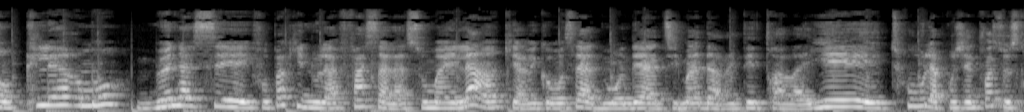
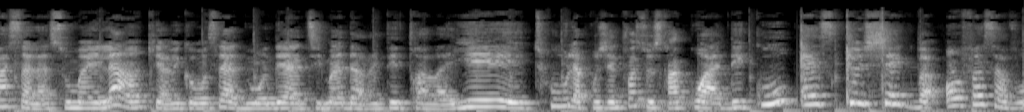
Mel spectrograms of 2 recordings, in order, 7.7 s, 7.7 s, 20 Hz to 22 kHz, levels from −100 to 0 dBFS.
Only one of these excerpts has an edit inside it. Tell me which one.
second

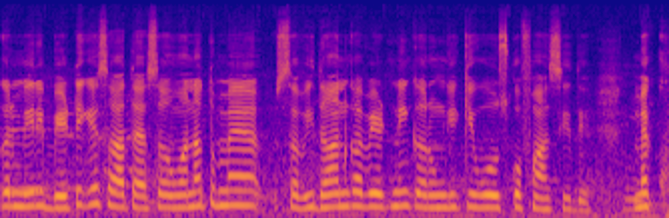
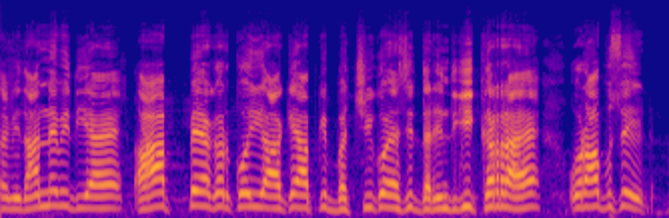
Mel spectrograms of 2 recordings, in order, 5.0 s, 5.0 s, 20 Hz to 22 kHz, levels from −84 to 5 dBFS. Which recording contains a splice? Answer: second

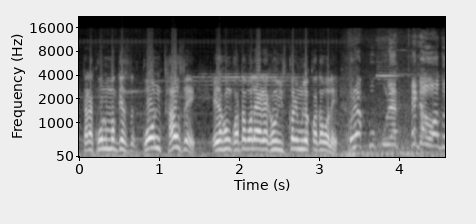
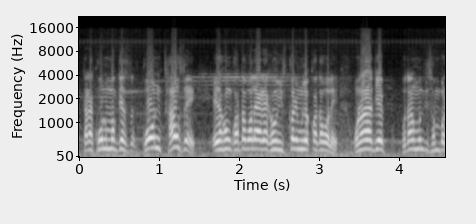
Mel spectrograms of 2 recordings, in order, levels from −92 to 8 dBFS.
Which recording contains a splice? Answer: first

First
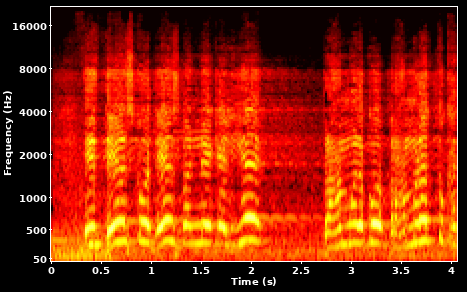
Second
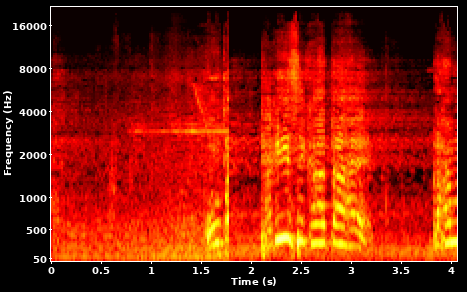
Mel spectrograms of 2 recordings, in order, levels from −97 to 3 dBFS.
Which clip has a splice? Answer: second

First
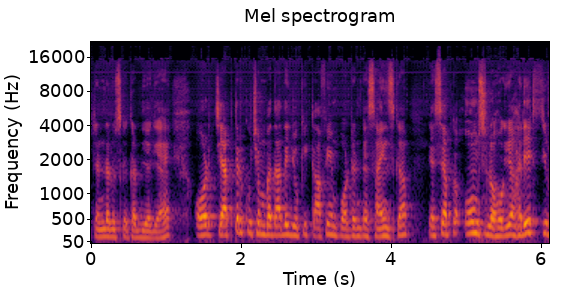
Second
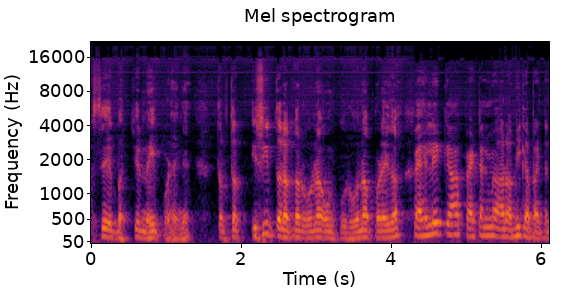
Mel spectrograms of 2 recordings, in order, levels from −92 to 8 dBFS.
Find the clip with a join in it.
second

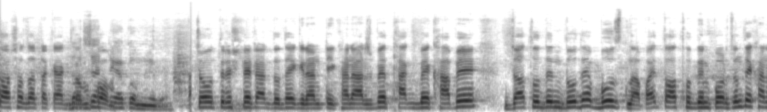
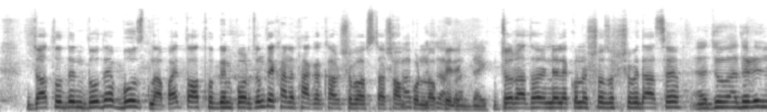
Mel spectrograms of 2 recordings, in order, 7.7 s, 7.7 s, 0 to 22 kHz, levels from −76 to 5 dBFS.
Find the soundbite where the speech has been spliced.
first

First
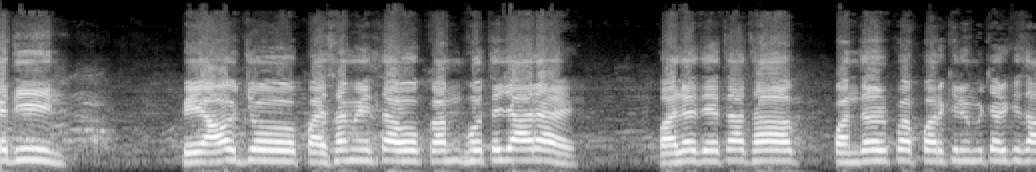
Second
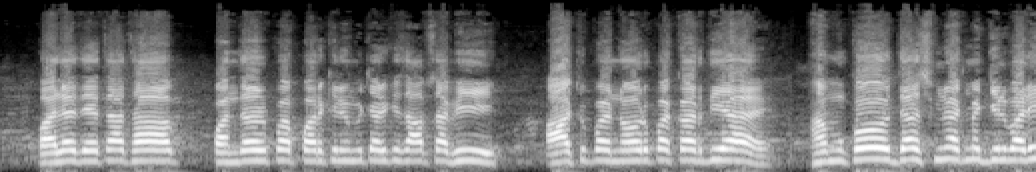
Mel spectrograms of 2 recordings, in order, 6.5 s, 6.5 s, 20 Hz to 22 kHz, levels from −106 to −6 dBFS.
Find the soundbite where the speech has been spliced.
second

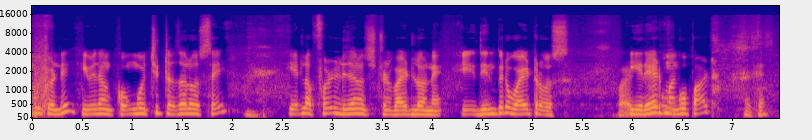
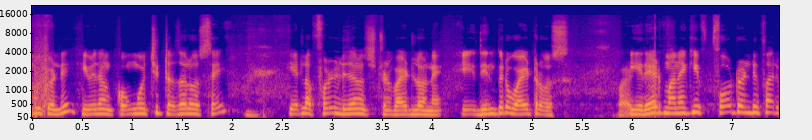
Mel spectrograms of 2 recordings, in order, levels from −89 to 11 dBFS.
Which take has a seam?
first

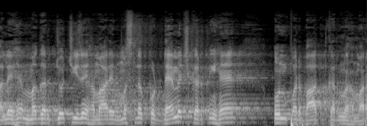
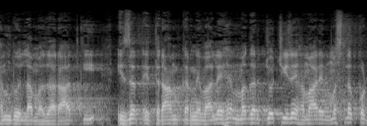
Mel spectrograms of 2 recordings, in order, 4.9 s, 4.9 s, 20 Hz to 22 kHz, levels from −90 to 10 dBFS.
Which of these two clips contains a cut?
second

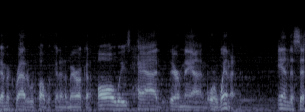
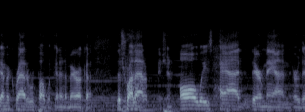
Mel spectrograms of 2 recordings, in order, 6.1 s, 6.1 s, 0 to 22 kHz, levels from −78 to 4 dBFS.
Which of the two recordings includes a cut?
first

